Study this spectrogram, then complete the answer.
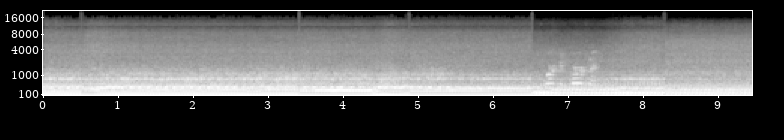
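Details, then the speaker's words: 997 Porsche 911 Turbo after a DIY clutch replacement without pulling the engine, with a working slave cylinder: a smooth, steady engine drone in first gear that rises and settles cleanly, with no chatter or grinding. "the slave cylinder and everything appear to be working perfectly that's an excellent start no weird noises everything sounds good"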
